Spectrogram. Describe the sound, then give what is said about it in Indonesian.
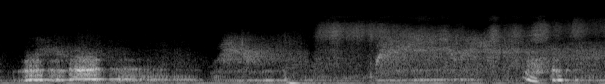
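A tiger roars in a forest full of wild animals: a few rough, rumbling roars with a deep growling undertone, loud at the start and then continuing at a steadier level. “Harimau. Bagaimana ini? Bagaimana kalau harimau itu kemari?”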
